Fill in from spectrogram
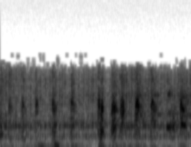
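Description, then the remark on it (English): A car engine knocks and shakes in an uneven run of heavy, rattling thumps, several pulses each second, steady and fairly loud with no voices over it. “She never shook like this before. No car ever shook like this before.”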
